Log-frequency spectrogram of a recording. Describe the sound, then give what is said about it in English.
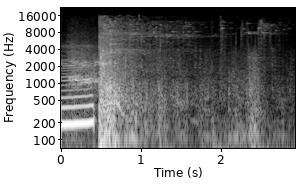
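A sustained horn-like tone cuts off into a loud car crash as a man who has just driven off crashes his car, followed by glass shattering and debris clattering as the noise fades over a few seconds. No one speaks. “I believe he left and then immediately crashed his car.”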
